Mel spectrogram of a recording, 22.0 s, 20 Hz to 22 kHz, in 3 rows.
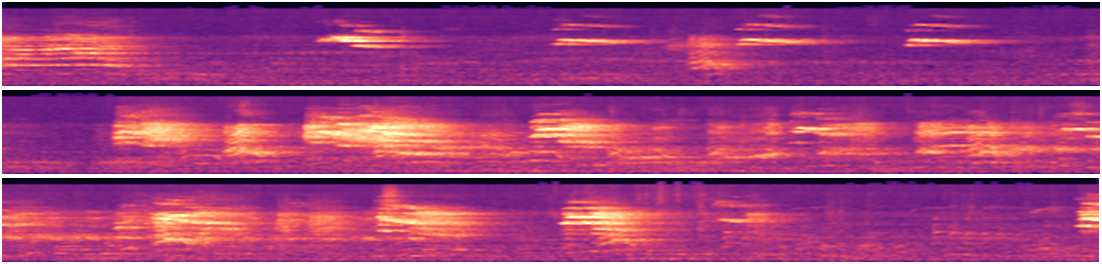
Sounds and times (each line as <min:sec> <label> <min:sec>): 0:07.4 Seagulls nest on the church 0:20.2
